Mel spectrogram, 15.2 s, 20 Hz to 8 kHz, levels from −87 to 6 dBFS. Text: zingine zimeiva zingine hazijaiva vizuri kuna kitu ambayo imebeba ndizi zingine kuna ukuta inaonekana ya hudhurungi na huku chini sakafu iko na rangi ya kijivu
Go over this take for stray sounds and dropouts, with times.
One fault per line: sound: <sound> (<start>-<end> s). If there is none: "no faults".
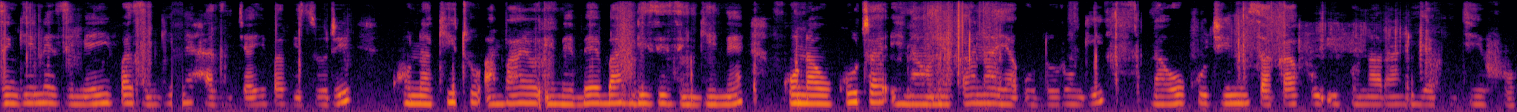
sound: dropout (1.7-1.8 s)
